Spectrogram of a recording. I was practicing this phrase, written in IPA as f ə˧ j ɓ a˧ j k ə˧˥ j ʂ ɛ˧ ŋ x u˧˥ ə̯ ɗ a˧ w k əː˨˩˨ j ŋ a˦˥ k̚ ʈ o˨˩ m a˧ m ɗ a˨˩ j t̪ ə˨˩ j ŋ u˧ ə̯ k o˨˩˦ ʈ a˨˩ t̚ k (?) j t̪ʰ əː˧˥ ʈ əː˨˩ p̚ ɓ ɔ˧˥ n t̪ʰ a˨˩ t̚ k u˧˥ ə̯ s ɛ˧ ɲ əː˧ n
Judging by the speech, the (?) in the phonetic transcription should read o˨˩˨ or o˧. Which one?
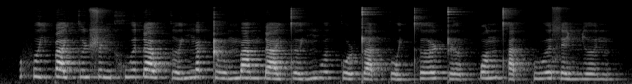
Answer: o˨˩˨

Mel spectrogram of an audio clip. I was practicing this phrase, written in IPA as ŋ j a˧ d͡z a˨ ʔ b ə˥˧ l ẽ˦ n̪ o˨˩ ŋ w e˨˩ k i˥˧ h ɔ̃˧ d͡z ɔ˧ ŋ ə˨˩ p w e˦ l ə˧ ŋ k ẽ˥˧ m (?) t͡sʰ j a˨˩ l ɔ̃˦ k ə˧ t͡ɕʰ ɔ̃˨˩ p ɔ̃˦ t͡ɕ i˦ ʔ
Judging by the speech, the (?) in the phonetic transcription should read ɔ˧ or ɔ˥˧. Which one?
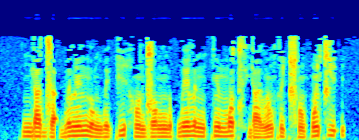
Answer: ɔ˥˧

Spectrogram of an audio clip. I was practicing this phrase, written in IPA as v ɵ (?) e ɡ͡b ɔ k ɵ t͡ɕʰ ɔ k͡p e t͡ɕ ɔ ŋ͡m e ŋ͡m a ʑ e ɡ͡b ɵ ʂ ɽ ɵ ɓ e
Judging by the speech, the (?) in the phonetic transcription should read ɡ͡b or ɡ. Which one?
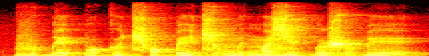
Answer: ɡ͡b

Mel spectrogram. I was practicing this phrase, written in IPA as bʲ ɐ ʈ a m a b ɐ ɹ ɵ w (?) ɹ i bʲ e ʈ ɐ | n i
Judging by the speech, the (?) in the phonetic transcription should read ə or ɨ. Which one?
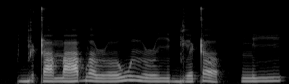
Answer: ɨ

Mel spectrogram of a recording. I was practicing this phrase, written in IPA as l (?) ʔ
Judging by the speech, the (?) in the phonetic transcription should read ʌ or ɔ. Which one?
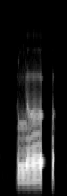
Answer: ʌ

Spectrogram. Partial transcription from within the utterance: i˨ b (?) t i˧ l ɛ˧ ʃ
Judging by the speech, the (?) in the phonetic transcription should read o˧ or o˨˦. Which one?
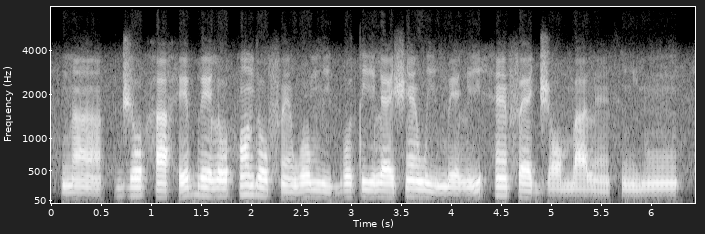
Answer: o˧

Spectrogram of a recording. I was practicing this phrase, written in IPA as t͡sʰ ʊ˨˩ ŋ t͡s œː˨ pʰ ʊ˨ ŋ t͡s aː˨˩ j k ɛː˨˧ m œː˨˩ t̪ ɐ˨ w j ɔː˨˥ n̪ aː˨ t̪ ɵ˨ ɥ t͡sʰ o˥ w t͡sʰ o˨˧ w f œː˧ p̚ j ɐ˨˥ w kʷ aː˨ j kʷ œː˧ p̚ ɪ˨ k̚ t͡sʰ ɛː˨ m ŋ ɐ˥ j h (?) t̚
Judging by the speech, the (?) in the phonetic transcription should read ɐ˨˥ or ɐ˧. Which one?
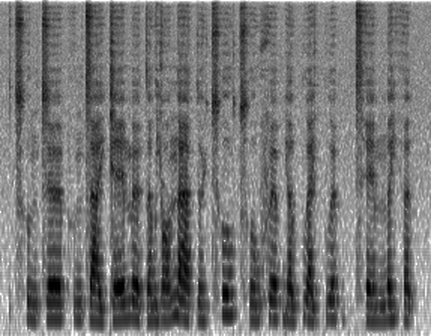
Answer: ɐ˧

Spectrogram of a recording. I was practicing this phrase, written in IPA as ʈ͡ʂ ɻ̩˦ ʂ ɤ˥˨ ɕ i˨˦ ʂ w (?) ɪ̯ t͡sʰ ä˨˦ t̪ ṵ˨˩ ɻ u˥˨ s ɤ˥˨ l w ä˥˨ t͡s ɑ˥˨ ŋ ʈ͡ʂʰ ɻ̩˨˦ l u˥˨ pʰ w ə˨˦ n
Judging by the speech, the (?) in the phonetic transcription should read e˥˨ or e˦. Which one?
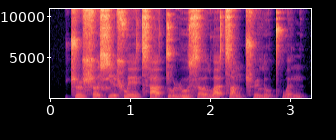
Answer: e˦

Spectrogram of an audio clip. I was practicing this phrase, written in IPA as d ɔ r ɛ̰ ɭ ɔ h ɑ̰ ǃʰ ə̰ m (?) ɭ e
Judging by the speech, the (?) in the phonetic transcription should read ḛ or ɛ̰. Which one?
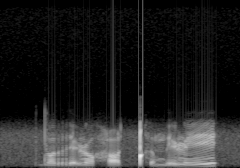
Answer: ḛ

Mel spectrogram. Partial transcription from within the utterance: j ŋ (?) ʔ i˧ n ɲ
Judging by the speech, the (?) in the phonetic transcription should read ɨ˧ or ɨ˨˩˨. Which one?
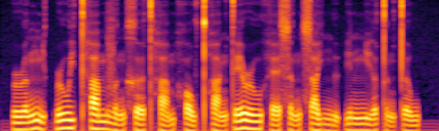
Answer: ɨ˨˩˨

